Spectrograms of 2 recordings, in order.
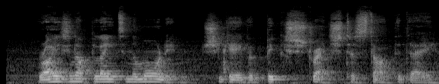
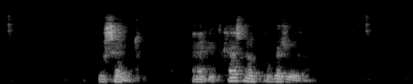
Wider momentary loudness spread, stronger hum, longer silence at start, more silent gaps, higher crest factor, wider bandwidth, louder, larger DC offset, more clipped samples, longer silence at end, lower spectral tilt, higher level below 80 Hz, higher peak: second, 9 LU vs 16 LU; neither; about the same, 0.05 s vs 0.1 s; neither; second, 18 dB vs 26 dB; first, 16 kHz vs 11.5 kHz; about the same, -26 LUFS vs -25 LUFS; neither; neither; second, 0 s vs 0.45 s; first, -4.5 dB/octave vs -3 dB/octave; first, -52 dBFS vs -74 dBFS; second, -8 dBFS vs -4 dBFS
